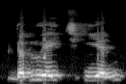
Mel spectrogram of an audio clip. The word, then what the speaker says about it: when: ডাব্লিউ, ডাব্লিউ দেখো actually WHEN আমরা উচ্চারণ করি when, not when, what do you need, এই হচ্ছে প্রপার প্রোনাউন্সিয়েশন।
